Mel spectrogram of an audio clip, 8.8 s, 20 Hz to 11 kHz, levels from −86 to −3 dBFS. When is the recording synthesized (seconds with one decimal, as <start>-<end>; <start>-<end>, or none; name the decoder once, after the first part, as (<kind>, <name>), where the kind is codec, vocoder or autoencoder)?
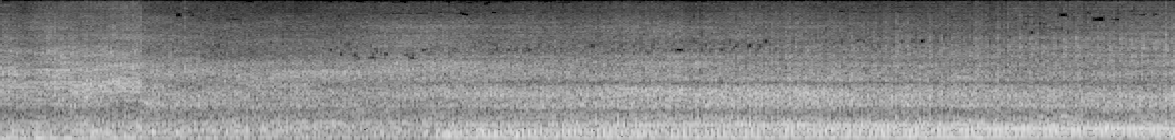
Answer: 0.0-1.3 (codec, SNAC); 1.9-2.4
